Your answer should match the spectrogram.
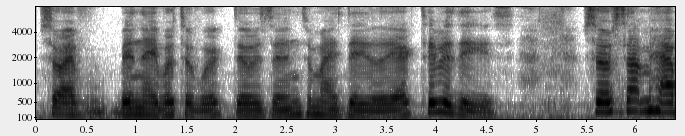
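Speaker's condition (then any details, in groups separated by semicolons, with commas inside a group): Bulbar ALS, bulbar onset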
